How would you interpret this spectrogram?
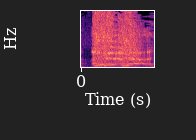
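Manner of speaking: loud, high mock hacking cough; mock cough of a sick friend; imitated cough. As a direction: hack like a really sick man.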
